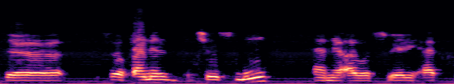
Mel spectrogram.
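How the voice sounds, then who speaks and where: A man with a Tibetan accent, speaking halting, broken English as a musician guest in a radio interview. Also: on the low side, little pitch movement, dull audio.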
